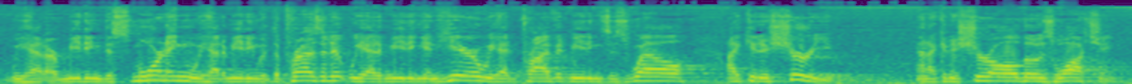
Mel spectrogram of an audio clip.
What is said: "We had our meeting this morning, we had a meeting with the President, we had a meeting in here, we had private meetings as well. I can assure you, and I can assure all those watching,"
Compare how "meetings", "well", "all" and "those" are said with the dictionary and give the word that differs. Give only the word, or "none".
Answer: none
